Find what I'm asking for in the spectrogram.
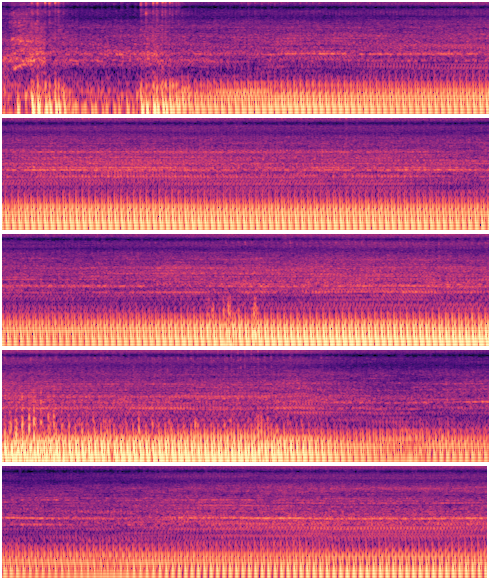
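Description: A zero-turn lawn mower engine that had sat unused for four years runs steadily at a loud, close idle, a rough continuous drone with slight swells and no voices.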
